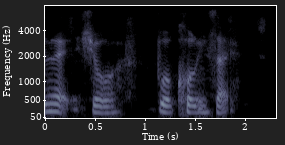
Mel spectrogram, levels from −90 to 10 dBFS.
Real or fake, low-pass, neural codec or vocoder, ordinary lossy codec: real; 7.2 kHz; none; Opus, 16 kbps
